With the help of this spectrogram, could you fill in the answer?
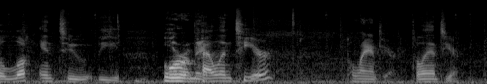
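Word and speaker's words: Palantír: Palantir. 2 points. I'm literally only here to correct his pronunciation.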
